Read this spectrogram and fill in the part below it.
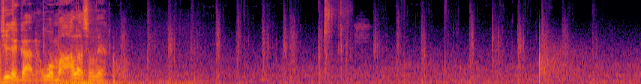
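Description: Footsteps crunch on dry ground at a running pace.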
